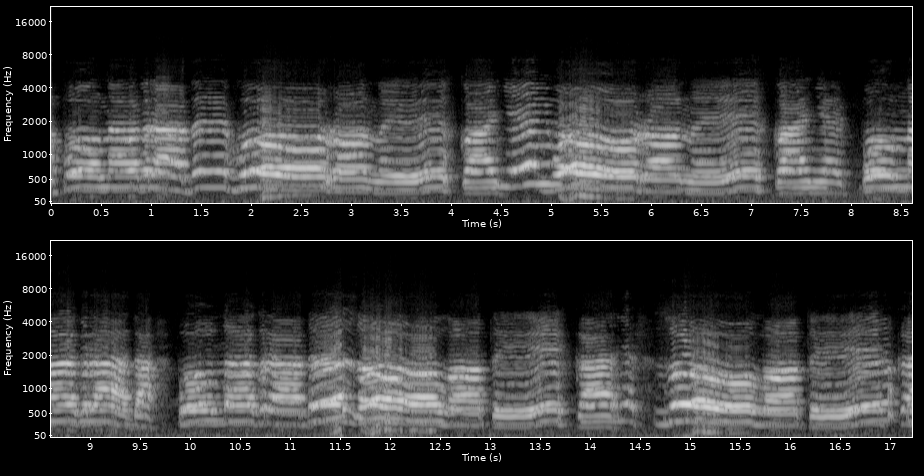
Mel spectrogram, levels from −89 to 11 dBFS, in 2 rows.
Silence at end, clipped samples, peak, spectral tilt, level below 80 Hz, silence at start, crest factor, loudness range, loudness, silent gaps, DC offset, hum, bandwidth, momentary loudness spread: 0 s; under 0.1%; -2 dBFS; -6.5 dB/octave; -56 dBFS; 0 s; 14 dB; 4 LU; -17 LUFS; none; under 0.1%; none; 5 kHz; 12 LU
